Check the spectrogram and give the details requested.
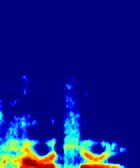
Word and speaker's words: harakiri: sorry how are cute I you know absolutely pronounce it wrong but it's harakiri all right well I'm sure we're gonna get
